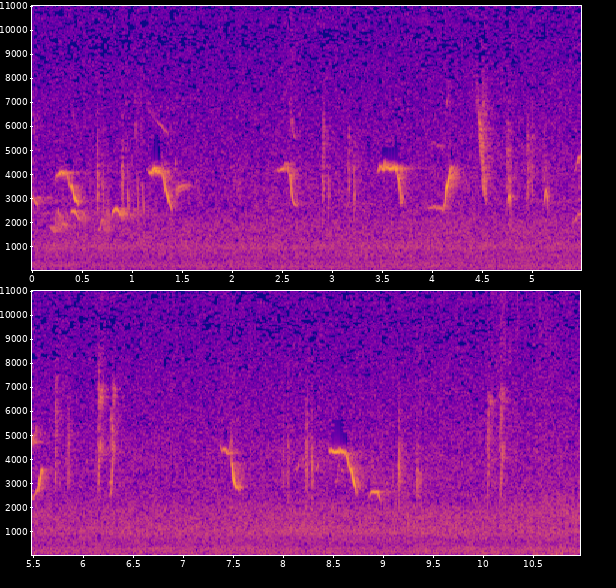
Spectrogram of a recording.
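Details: An unseen bird singing in Helsinki, Finland: short sharp chirps and upslurred whistled notes, scattered irregularly, over a steady low rumble of background noise.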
